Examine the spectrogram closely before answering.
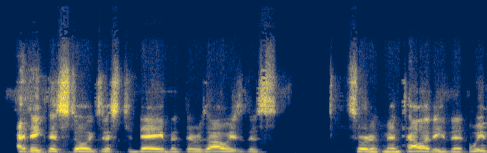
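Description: At a moderate pace, a man speaks in a fairly low pitch with an unremarkable speaking voice. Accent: American. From California, Bay Area. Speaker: bowling center owner. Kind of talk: interview.

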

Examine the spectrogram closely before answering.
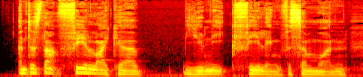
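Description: The voice is a man's, dark and mellow. There is some breathiness to it. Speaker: interviewer, radio host. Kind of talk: interview, formal intro narration.

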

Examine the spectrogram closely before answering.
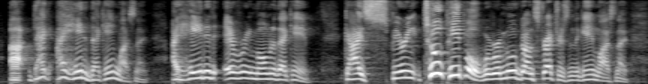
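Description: An animated man with a high pitch, lively intonation, big swings in loudness and a moderate pace. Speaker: podcast host. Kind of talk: casual sports chat. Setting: live stream. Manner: animated, jokey.

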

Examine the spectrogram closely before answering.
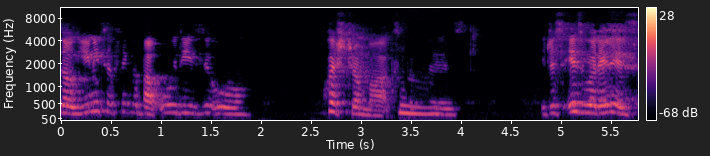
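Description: A woman with a plain, everyday voice speaks at medium pitch. She moves at a fairly quick pace with ordinary pitch variation. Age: 20s. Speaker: business owner and podcast guest. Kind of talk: casual chat.

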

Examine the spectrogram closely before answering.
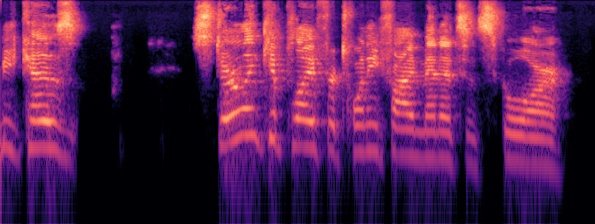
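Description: A man with an American accent, high-pitched, with very wide pitch swings, a raised, projected voice, a bright, sharp tone and a very slow pace, on a very clean recording with a silent background. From United States. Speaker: podcast host. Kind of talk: casual banter about fantasy football.

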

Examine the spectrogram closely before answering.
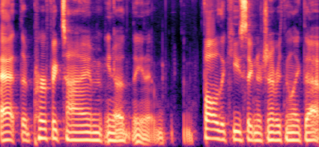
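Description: This man has an ordinary speaking voice at a medium pitch, talking at a fairly quick pace on a very clean recording with a silent background. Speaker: podcast guest. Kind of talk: casual chat.

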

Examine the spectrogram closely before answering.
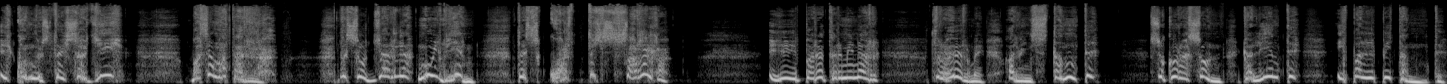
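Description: A man speaks in a put-on character voice, pitched extremely high. His pace is fairly slow, with long pauses coming often. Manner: furious, menacing.

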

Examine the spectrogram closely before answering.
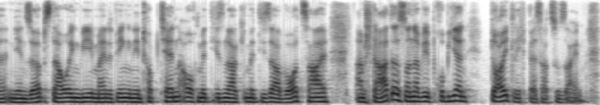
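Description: A man talks at a medium pitch and a moderate pace. He has a plain, everyday voice. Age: 40s. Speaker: SEO agency owner. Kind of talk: podcast interview.

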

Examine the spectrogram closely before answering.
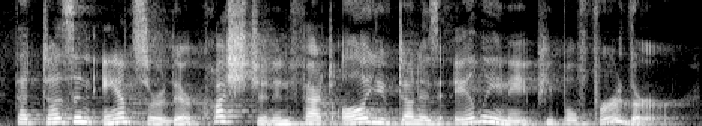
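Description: Noticeable background noise sits behind a woman of medium pitch who speaks at a fairly quick pace with lively intonation. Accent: American. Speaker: refugee resettlement worker. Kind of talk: panel discussion. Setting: stage with audience.

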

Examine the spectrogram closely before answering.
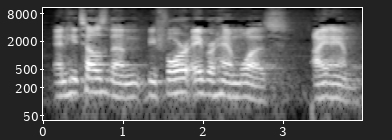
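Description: A man with a fairly high pitch speaks in fairly even intonation, with audible room echo. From US Midwest, Michigan. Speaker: visiting preacher. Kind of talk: sermon with consecutive interpretation.

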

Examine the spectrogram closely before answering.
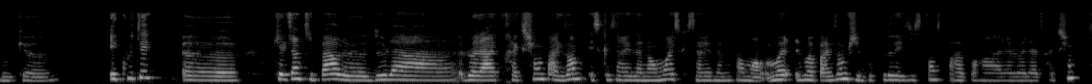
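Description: Somewhat breathy and at a fairly quick pace, a woman speaks at medium pitch with ordinary pitch variation and big swings in loudness. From France. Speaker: spiritual guide. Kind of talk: interview podcast. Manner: hesitant, with many fillers and repetitions.

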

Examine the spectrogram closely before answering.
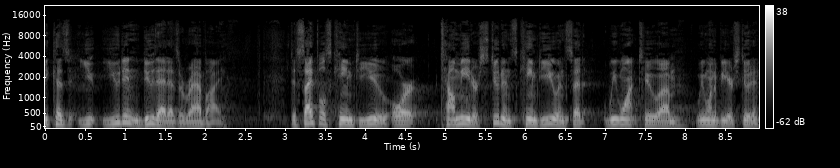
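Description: Lively intonation marks this man's speech in an Upper Midwest accent. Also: medium pitch for a man, moderate pace. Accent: Upper Midwest American. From Minnesota. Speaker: pastor and speaker. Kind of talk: sermon. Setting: stage with audience. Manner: animated.

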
